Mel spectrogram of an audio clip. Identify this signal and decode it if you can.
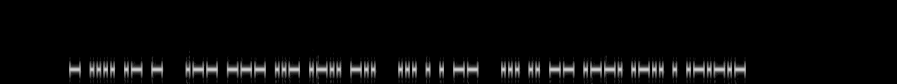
Morse code, heard as a keyed tone, about 36 wpm, 700 Hz. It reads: THAT WOULD SEEM SIMPLE.
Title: Sentences from Top 1000 Words - Review Part 1 - 35wpm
